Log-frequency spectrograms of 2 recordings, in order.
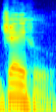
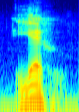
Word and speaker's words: Yehu: as in Yehu, usually pronounced Jehu, when more authentically Yehu. They did not have a J in their language.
